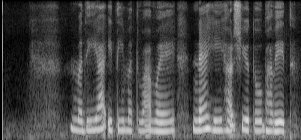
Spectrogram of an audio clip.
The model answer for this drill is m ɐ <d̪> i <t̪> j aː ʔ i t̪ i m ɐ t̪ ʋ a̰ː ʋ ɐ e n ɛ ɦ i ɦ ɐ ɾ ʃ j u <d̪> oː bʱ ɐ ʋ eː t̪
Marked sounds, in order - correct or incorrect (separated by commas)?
correct, incorrect, incorrect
